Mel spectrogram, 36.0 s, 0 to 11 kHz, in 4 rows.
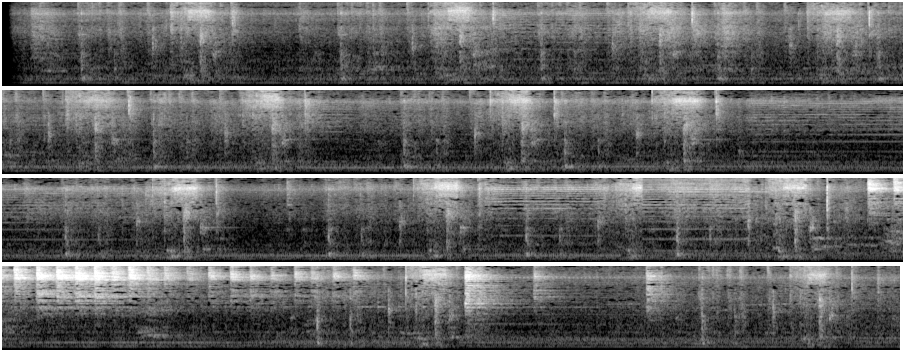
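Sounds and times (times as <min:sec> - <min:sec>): steady machine hum: 0:04.8 - 0:36.0
packing machine clicks: 0:20.9 - 0:32.5.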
